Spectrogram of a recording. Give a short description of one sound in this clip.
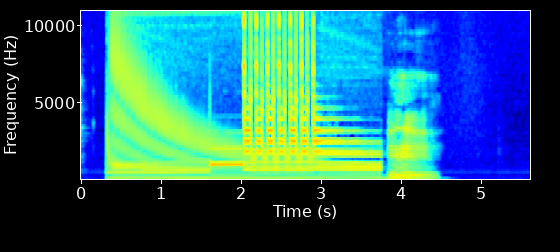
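Retro computer game music plays a quick beeping jingle.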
